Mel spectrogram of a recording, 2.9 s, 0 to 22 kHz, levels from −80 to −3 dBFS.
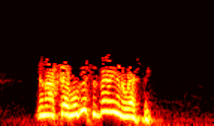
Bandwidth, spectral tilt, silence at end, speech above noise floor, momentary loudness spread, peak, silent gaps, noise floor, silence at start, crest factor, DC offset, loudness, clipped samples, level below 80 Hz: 4.2 kHz; -12.5 dB/octave; 0.8 s; 44 dB; 8 LU; -2 dBFS; none; -55 dBFS; 0.5 s; 12 dB; under 0.1%; -12 LUFS; under 0.1%; -50 dBFS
